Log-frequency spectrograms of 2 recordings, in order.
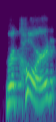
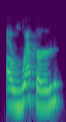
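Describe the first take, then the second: First: It is said the way the verb is said. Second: It is said the way the noun is said. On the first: The act of writing something down. "Record is I am writing it down" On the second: A written account that is kept. "a record is the noun"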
